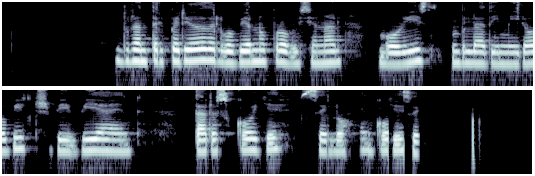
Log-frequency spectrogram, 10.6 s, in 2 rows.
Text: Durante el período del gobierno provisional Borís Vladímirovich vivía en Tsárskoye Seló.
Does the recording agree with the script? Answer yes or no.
no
